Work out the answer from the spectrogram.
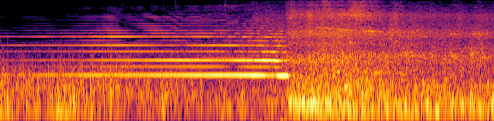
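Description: Indian Railways diesel locomotive's horn held in one long blast, growing louder as the train nears and cutting off about four seconds in as the locomotive passes. Then comes the loud rumble of the passing engine and the passenger coaches' wheels clattering over the rails.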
